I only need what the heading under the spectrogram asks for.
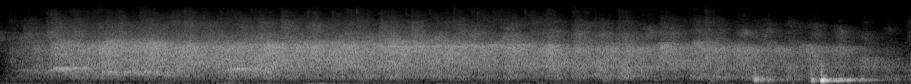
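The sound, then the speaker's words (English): An audience at a poetry event applauds to welcome a poet to the stage, with dense, steady clapping that holds evenly for several seconds, then ends with a few louder knocks and claps. “put your hands together to welcome Kandace Siobhan Walker and her poetry that flows with pristine and private hope to the stage”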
